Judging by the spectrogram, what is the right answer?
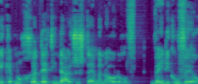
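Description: A man talks at a moderate speed in a very clean recording with a silent background. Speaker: podcast co-host. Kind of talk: casual chat.

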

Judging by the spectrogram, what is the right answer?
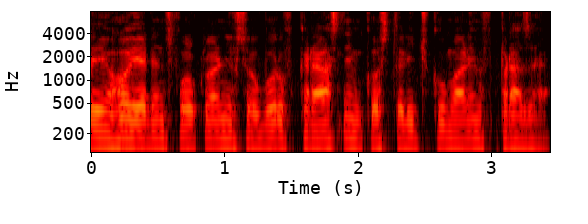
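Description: Pitched fairly high, this man's voice has a dark, mellow tone. He talks at a moderate pace. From Czechia, northern Moravia (Jeseník). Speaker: architectural photographer. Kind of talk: interview. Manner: energetic; halting, with repetitions.

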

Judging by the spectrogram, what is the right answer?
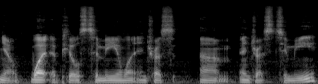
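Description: On a very clean recording with a silent background, a man talks in a fairly low voice. His tone is bright and sharp. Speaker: anime YouTuber. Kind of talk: casual chat.

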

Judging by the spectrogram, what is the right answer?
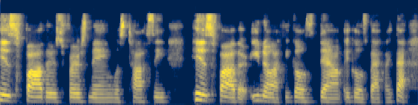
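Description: Warm, animated tone with an American accent, ordinary pitch variation and a quiet background. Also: woman. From San Francisco Bay Area, US. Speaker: singer and performing artist. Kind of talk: casual interview conversation. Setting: video call. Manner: warm, animated, laughs often.

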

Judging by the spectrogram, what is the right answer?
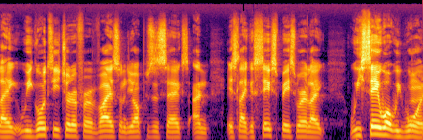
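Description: Animated in tone, a man speaks at medium pitch in a very clean recording with a silent background. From Ireland, Dublin (born in Nigeria, left at about three). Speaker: reality TV contestant. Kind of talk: casual chat. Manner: animated, joking.

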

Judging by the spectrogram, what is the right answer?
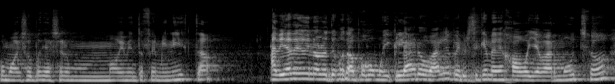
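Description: With audible room echo, a woman talks at a fairly quick pace in a medium pitch, her intonation monotone and flat. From Murcia, Spain. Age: 30s. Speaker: podcast guest, host's flatmate. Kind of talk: casual chat.

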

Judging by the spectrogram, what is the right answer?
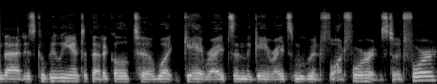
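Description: This man speaks at a very fast pace with an American accent. His pitch sits fairly high. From New York. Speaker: advocacy group writer. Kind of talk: online panel discussion.

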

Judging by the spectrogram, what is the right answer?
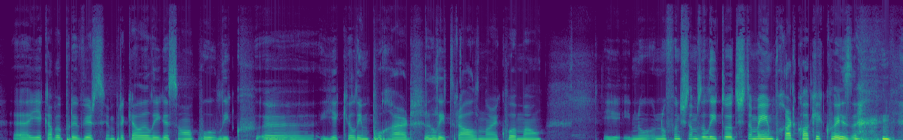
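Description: Recorded with a dry, close sound and no echo, a woman speaks at a moderate pace and a medium pitch, her intonation monotone and flat. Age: 30s. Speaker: podcast co-host. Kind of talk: casual chat.

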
